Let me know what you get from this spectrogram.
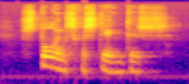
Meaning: plural of stollingsgesteente
- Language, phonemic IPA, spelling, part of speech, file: Dutch, /ˈstɔlɪŋsɣəˌstentəs/, stollingsgesteentes, noun, Nl-stollingsgesteentes.ogg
